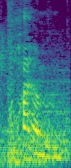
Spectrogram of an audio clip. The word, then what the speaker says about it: Wham!: Wham! She's in the van! Wham? I don't think she is. You gotta really pronounce the H in it.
